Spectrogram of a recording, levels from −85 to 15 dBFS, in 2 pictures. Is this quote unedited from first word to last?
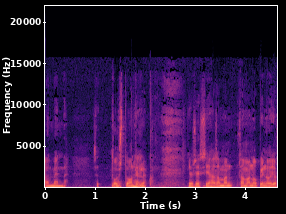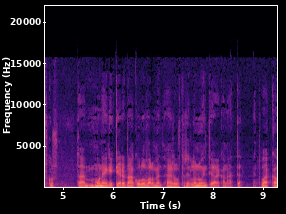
yes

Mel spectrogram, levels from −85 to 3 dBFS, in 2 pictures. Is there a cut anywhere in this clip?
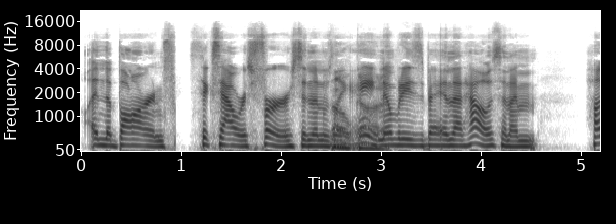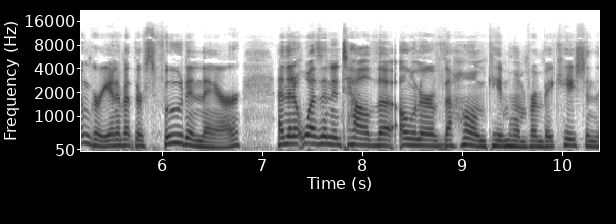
yes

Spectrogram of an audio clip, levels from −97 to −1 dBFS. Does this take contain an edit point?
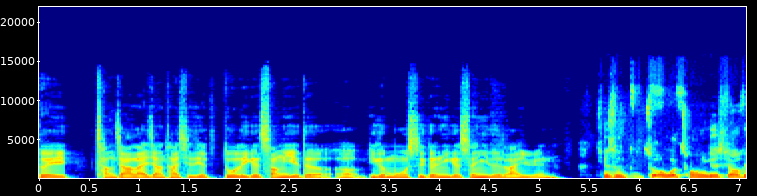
yes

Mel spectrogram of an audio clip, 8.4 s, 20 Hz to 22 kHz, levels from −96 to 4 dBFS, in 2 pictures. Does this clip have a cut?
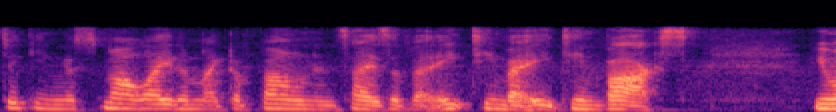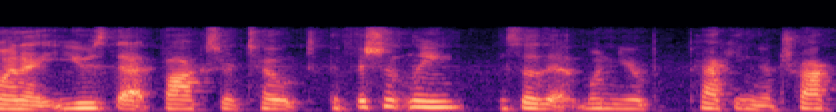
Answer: no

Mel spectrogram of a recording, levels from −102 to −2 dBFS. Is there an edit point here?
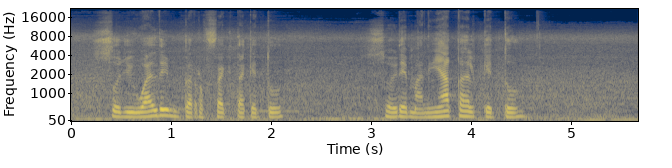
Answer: yes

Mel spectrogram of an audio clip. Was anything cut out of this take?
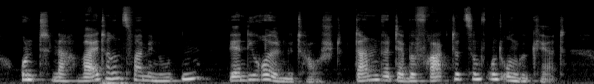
yes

